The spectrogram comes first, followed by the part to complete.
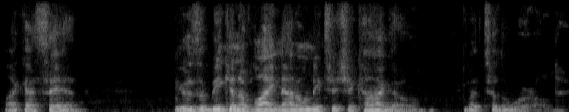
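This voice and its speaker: A man's voice: on the low side, lively intonation, normal speed, warm tone, slightly rough. An American man hosting in a casual, rambling monologue, musing aloud and posing rhetorical questions. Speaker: radio-style host.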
